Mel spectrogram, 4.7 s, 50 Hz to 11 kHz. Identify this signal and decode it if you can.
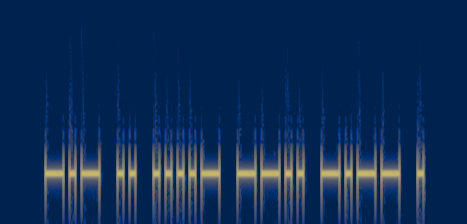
Morse code, heard as a keyed tone, about 21 wpm, 700 Hz. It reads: KI4ZYE
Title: USA Call Signs - 3x Character Spacing - 20wpm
